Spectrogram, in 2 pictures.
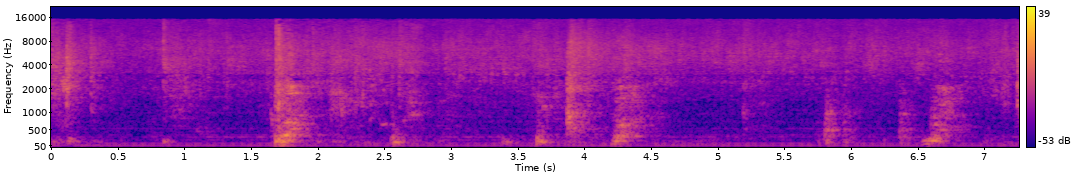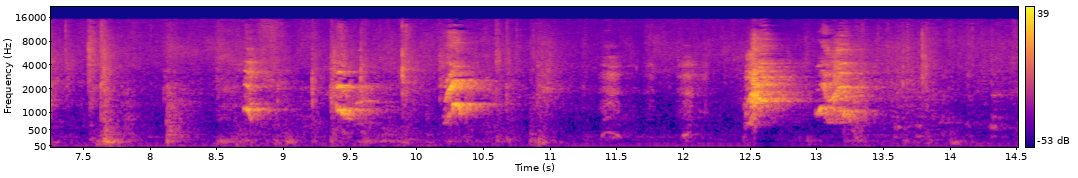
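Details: Weimaraner Goliath and pug Daniel playing together, Goliath challenging Daniel; scattered thumps and snuffles at first, then a burst of short harmonic yelps and growly barks from about eight to thirteen seconds.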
